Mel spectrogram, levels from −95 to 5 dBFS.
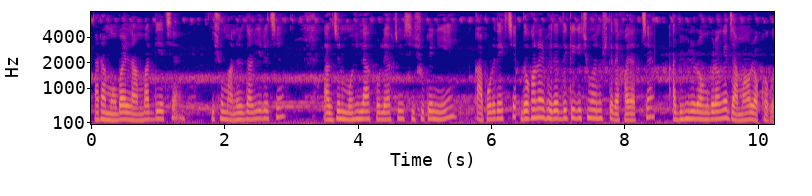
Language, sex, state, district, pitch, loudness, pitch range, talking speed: Bengali, female, West Bengal, Paschim Medinipur, 190 Hz, -29 LUFS, 180-205 Hz, 175 wpm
